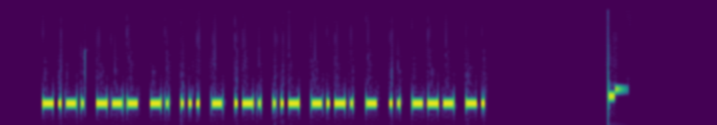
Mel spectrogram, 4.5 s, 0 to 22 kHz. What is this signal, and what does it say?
Morse code, heard as a keyed tone, about 53 wpm, 700 Hz. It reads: CONSTRUCTION
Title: Sentences from Top 1600 Words - New Word Drill - 50wpm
